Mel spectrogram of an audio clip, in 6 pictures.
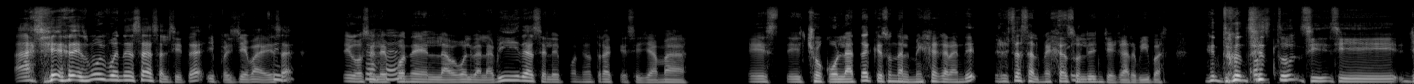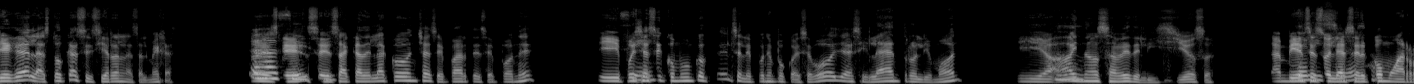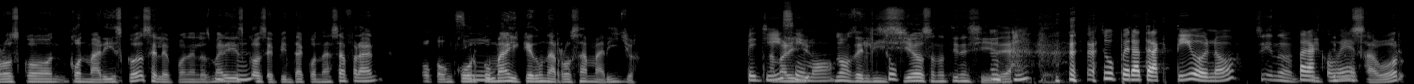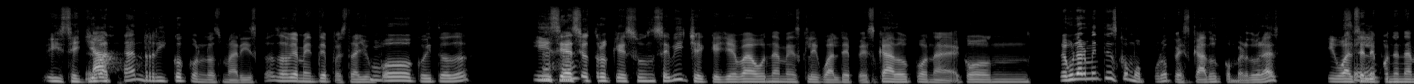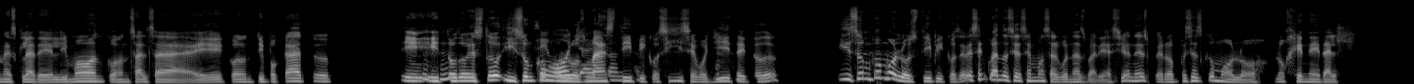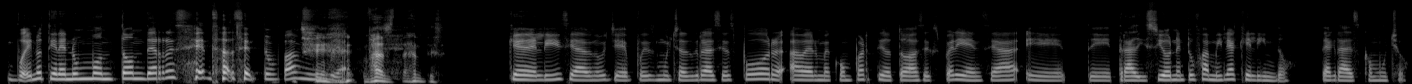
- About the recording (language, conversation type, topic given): Spanish, podcast, ¿Qué papel juega la comida en las reuniones con otras personas?
- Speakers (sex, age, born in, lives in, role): female, 35-39, Colombia, Italy, host; male, 30-34, Mexico, Mexico, guest
- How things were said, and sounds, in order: laughing while speaking: "Así, es. Es"; laughing while speaking: "Entonces"; laugh; laughing while speaking: "recetas en tu familia"; laughing while speaking: "Sí, bastantes"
